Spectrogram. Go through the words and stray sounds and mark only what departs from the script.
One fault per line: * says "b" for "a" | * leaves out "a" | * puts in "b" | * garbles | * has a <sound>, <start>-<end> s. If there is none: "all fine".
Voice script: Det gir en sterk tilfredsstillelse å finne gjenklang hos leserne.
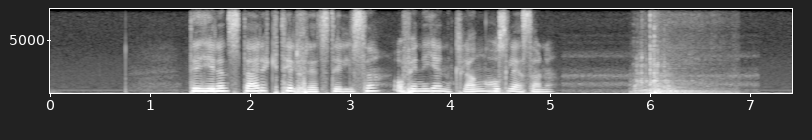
* has a thud, 5.8-6.9 s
